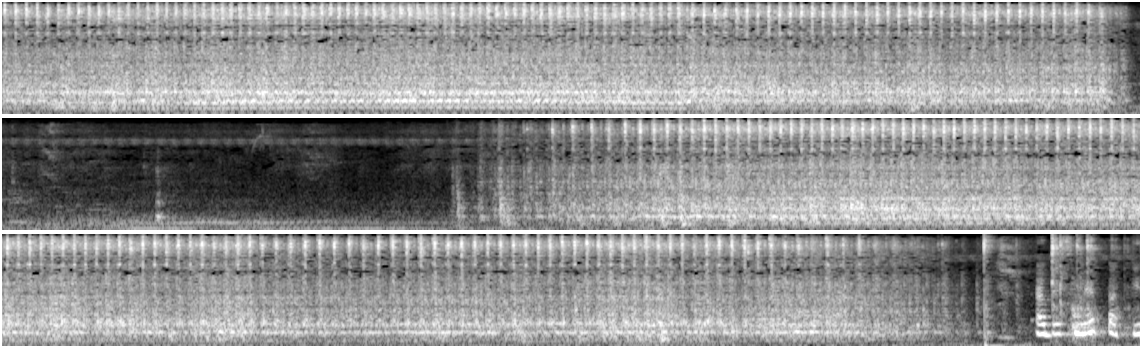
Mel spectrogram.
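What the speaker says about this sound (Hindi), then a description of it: "इसको पूरे को सिलाई लगा देंगे।" Sewing machine stitching a seam along the leg joint of a designer salwar, running in loud, steady mechanical bursts with a short pause in the middle before resuming.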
